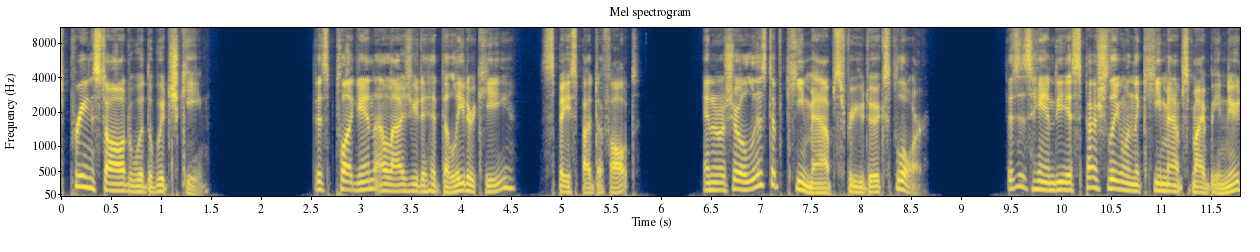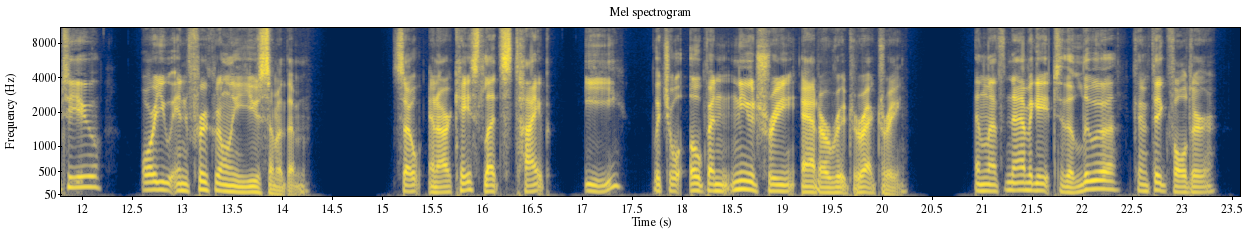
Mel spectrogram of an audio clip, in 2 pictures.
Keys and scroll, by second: 4.8 space, 16.7 e, 19.9 j, 20.6 Return, 21.2 j, 22.3 Return.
